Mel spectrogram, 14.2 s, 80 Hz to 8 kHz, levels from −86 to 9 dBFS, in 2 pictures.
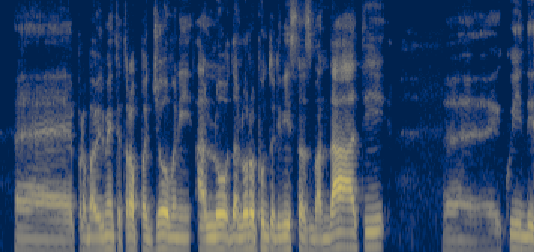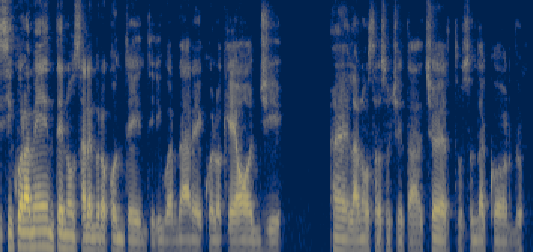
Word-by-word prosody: ehm, 95 -2 -6
probabilmente 100 +2 -3
troppo 105 -3 0
giovani 100 -1 +2
a - - 0
lo 105 +2 +5
dal 100 - +1
loro 110 +1 +5
punto 110 -1 -2
di 100 - -3
vista 110 0 0
sbandati, 120 +7 +3 0.7
ehm, 90 -1 -14
quindi 105 -2 -4
sicuramente 125 +1 +5
non 110 -1 -1
sarebbero 105 0 0
contenti 90 -4 -7
di 90 - -14
guardare 90 0 -4
quello - - -7
che - - -3
oggi 90 -1 -2 0.6
è 95 -1 -3
la 90 0 -1
nostra 95 +1 -7
società. 85 -1 -9
Certo - - -4
son 90 - -12
d'accordo. 90 -2 -8
95 Hz, 125 wpm, -21 LUFS, 90-110 Hz, 0.7 s, lo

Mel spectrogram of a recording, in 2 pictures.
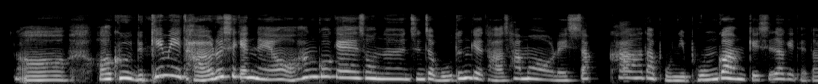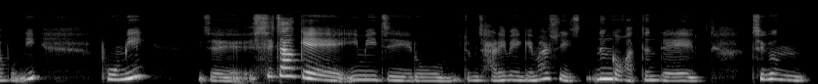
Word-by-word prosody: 아. 195 -4 -1 0.3
아 240 +1 +5
그럼 285 -1 +6
느낌이 370 - +2
다르시겠네요. 285 - +4
한국에서는 285 - +2
진짜 245 0 0
모든 200 +10 +2
게 275 -4 +1
다 185 -6 -6
3 260 +8 0
월에 215 -7 -3
시작하다 270 +6 -5
보니 180 -4 -3
봄과 225 +9 +3
함께 235 -5 0
시작이 235 +2 -5
되다 185 -1 -11
보니 280 +10 -3 0.6
봄이 270 +11 +1 0.5
이제 170 - -9
시작의 290 - +2
이미지로 175 -6 -8
좀 185 - -12
자리매김할 190 +5 -5
수 275 -4 -8
있으 170 -2 -9
는 255 0 +6
것 245 - +1
같은데 175 -2 -7 0.6
지금 225 -7 -5
230 Hz, 255 characters per minute, -23 LUFS, 190-275 Hz, 0.6 s, 그럼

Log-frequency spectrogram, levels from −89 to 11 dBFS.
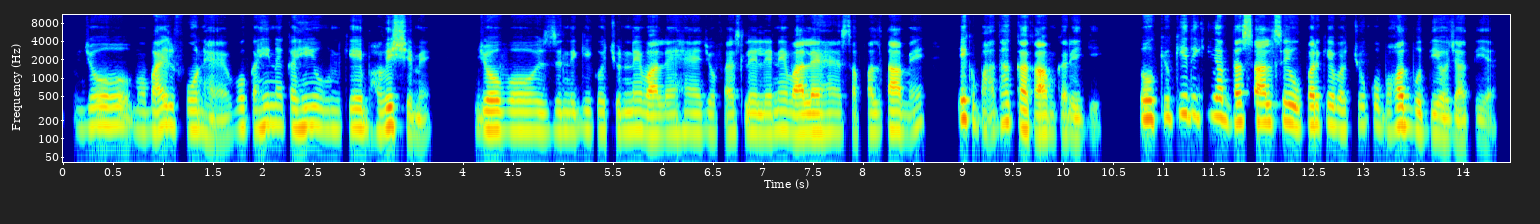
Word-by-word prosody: जो 165 +3 -2
mobile 140 +4 0
phone 145 -3 -5
है, 105 -2 -8
वो 140 +8 -6
कहीं 155 +2 -4
न 175 -1 -5
कहीं 155 +2 0
उनके 155 0 -3 0.2
भविष्य 160 -2 +3
में 105 -2 -8 0.5
जो 145 0 +5
वो 140 0 -3
ज़िंदगी 135 +1 -8
को 140 -1 -8
चुनने 135 +1 -5
वाले 120 -1 +2
हैं, 130 +1 -7
जो 130 -1 -9
फ़ैसले 130 +1 -6
लेने 130 +3 -3
वाले 130 0 +5
हैं 130 0 -6
सफलता 135 +2 0
में, 130 +8 -11 0.4
एक 215 -4 +6
बाधक 190 +2 -4
का 150 - +7
काम 125 -3 +5
करेगी। 110 -2 -8 0.4
तो 215 0 +8
क्योंकि 230 +3 -1
देखिए, 240 0 -2
अब 220 -4 +3
10 190 0 +5
साल 185 -1 +7
से 190 +1 -1
ऊपर 175 0 +4
के 175 0 -3
बच्चों 150 +2 -7
को 170 - -9
बहुत 165 +5 +4
बुद्धि 130 -3 -5
हो 110 -2 -2
जाती 100 0 -7
है। - - -13
145 Hz, 190 wpm, -22 LUFS, 130-170 Hz, 0.5 s, तो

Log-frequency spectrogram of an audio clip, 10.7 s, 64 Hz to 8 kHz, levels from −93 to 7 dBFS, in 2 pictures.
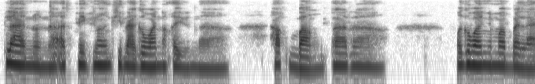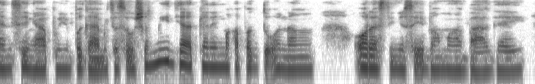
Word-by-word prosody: plano 195 -3 +7
na 175 +1 +1
at - - -1
may 200 - +3
ginagawa 190 -1 +3
na 180 - -2
kayo 85 -2 -2
na 80 -1 -5 0.4
hakbang 155 - +3
para 175 - -1 0.7
magawa 195 -1 +7
niyong 185 -1 +2
mabalanse 165 -2 0
nga - - -1
po 155 - -14
'yong 155 0 -12
paggamit 70 +1 -2
sa - - +2
social 190 - +4
media 230 0 0
at - - -30
ganon 175 -1 -5
makapagtuon 160 0 -6
ng 150 0 -7 0.5
oras 165 -2 +2
ninyo 155 - -9
sa - - 0
ibang 150 -1 -8
mga 145 -1 -9
bagay. 140 +2 -7
165 Hz, 170 wpm, -21 LUFS, 145-185 Hz, 0.7 s, plano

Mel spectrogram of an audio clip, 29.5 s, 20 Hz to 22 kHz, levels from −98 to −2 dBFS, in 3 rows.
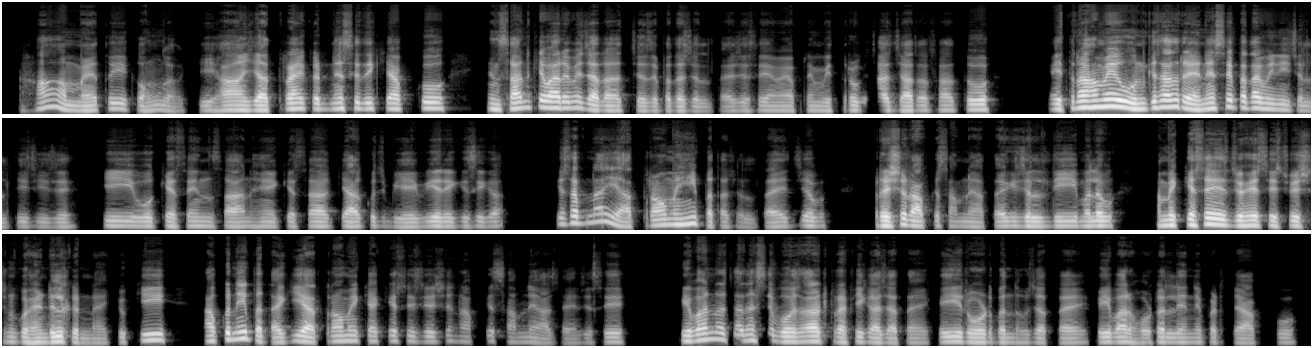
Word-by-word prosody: हाँ, 195 - -3
मैं 120 0 -2
तो 160 - -10
ये 155 - -3
कहूँगा 120 -3 -9
कि 120 +2 -13
हाँ 130 +2 +1
यात्राएँ 135 +6 +3
करने 160 0 -2
से 170 +2 -3
देखिए 165 0 0
आपको, 165 +2 0 0.3
इंसान 165 +5 +3
के 195 +1 +1
बारे 180 -1 +7
में 180 - -1
ज़्यादा 125 -6 +2
अच्छे 115 0 -8
से 110 - -7
पता 110 +1 -6
चलता 105 -1 -14
है। 110 - -12
जैसे 115 +1 -11
मैं 115 0 -9
अपने 120 +1 -12
मित्रों 115 +2 -8
के 115 - -18
साथ 125 - -2
जाता 120 0 -2
था 125 +2 -9
तो, 140 +2 -1 0.4
इतना 180 +7 +5
हमें 215 +3 +9
उनके 175 -2 +8
साथ 205 +1 +8
रहने 160 +1 +6
से 210 +6 +2
पता 185 -3 +4
भी 160 -2 0
नहीं 140 -2 -4
चलती 120 -1 -13
चीज़ें 115 -1 -15
कि 130 +3 -9
वो 125 0 -4
कैसे 120 +1 -6
इंसान 120 -1 -7
हैं, 120 0 -11
कैसा 120 +1 -6
क्या 120 0 -3
कुछ 120 +1 -13
बिहेवियर 120 +2 -5
है 120 - -5
किसी 120 +1 -14
का, 125 0 -12 0.4
ये 180 - -7
सब 205 0 0
ना 245 - -4
यात्राओं 145 - -1
में 165 0 +1
ही 185 +3 +2
पता 120 -10 -9
चलता 110 -1 -15
है। 120 +1 -7
जब 130 -3 -7 0.4
प्रेशर 135 +3 +4
आपके 135 +1 +1
सामने 120 -2 -13
आता 115 +2 -11
है 125 - -2
कि 130 - -7
जल्दी 130 +1 -2
मतलब 130 +1 +1 0.3
हमें 145 +1 +4
कैसे 160 +1 +7
जो 140 -1 +3
है 145 - +6
सिचुएशन 135 -1 -3
को 130 - -2
हैंडल 125 +4 +3
करना 110 -5 -7
है। 110 - -14
क्योंकि 170 +10 -2 0.3
आपको 150 +6 +2
नहीं 210 +2 +4
पता 120 - -2
है 125 - 0
कि 155 +4 -3
यात्राओं 140 +3 +1
में 160 - -3
क्या-क्या 145 +1 -8
सिचुएशन 140 +1 -13
आपके 135 +3 -18
सामने 130 -3 -18
आ 105 - -13
जाएँ। 105 +1 -20
जैसे 115 +3 -10
कई 155 +3 -8
बार 175 +4 +3
ना 200 - -3
अचानक 170 -2 -4
से 170 +1 -11
बहुत 140 -1 +3
ज़्यादा 145 +2 +4
ट्रैफ़िक 130 -1 -5
आ 120 - 0
जाता 115 0 -8
है। 115 - -13
कहीं 130 +4 -2
रोड 120 -1 -1
बंद 120 -1 -7
हो 115 - -15
जाता 115 0 -10
है। 115 0 -8
कई 130 - -1
बार 130 0 0
होटल 125 +2 -4
लेने 125 0 -8
पड़ते 120 -1 -15
हैं 110 - -5
आपको। 115 +2 -15
130 Hz, 245 wpm, -20 LUFS, 120-150 Hz, 0.4 s, हमें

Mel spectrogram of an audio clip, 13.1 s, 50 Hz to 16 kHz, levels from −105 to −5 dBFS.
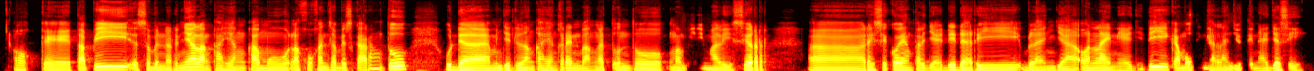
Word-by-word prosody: Oke. 120 0 -4 0.3
Tapi, 145 - +2 0.3
eee, 130 - -2
sebenarnya 115 +3 0
langkah 115 -2 +1
yang 105 -1 -3
kamu 110 0 +1 0.2
lakukan 120 +1 -2
sampai 115 -1 -1
sekarang 190 +11 -1
tuh, 160 +1 +8 0.5
udah 125 -2 +5 0.3
menjadi 110 -1 -1
langkah 105 +2 -2
yang 110 0 -3
keren 115 -2 -1
banget 110 +6 -3
untuk 105 -1 -1
meminimalisir, 105 +3 0 0.5
eee, 105 -2 0
resiko 115 +2 -2
yang 120 -1 -2
terjadi 105 +1 -2
dari 105 +2 +2 0.5
belanja 100 +1 -2 0.2
online 115 -2 +1
,ya. - - -4
Jadi 150 -4 +1 0.2
kamu 115 +2 0
tinggal 105 -1 -6
lanjutin 105 0 -6
aja 115 +3 +2
sih. 105 -2 -7
110 Hz, 150 wpm, -23 LUFS, 105-120 Hz, 0.5 s, tuh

